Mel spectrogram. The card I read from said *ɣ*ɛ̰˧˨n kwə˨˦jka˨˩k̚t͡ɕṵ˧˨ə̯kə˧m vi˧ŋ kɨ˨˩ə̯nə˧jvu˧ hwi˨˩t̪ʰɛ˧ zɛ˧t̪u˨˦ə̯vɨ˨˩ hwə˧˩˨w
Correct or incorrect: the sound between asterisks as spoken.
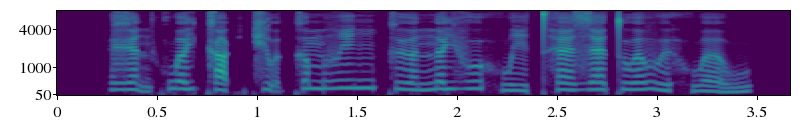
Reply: correct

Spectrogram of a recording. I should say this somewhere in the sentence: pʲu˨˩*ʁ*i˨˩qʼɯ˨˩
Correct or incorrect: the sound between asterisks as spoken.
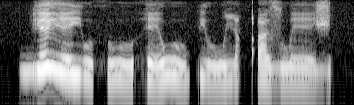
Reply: incorrect: w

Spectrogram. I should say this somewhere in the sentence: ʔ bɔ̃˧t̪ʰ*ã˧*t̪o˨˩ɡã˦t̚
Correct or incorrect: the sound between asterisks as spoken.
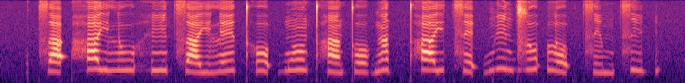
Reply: incorrect: ã˨˩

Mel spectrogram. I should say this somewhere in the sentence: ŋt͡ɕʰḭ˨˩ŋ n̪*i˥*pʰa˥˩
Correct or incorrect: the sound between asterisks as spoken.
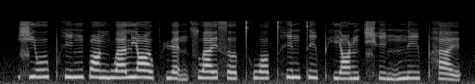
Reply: correct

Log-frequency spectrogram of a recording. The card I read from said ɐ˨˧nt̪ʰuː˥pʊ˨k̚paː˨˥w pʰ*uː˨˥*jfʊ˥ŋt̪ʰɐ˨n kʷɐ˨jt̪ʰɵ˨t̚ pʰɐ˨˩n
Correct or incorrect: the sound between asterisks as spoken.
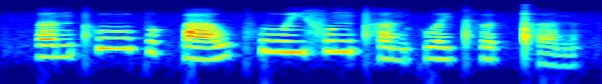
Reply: incorrect: uː˥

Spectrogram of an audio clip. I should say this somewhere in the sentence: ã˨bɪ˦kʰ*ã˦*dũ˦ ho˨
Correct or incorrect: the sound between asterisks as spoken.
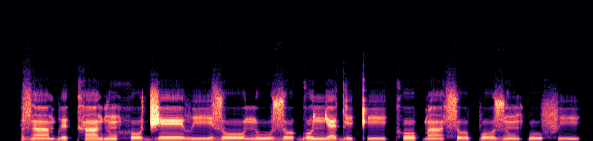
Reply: correct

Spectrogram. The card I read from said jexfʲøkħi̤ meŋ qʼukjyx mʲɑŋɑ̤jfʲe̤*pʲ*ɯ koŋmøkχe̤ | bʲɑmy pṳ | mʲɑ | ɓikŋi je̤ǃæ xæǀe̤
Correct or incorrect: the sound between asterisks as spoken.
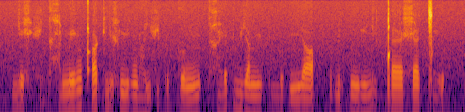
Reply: incorrect: p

